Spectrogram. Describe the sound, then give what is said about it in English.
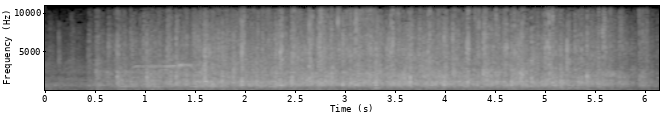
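A crowd applauds steadily for several seconds, dense overlapping claps forming a broad wash of sound that swells quickly and holds before tapering slightly at the end. “And I don't know why you're clapping.”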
